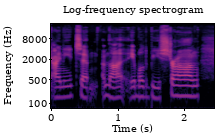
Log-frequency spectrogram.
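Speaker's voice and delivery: ordinary delivery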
